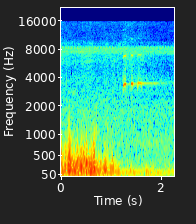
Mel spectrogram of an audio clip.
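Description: A low, uneven rumble of wind on the microphone. About a second in come three short, faint, high whistle pips and then a held note, typical of a dog-training whistle.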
